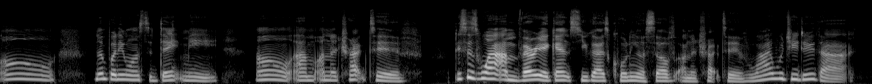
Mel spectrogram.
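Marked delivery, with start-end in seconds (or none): 0.0-4.2 slow, moping, self-pitying whining moan. Imitating a caller who feels sorry for herself: mocking self-pity. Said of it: "the energy of feeling sorry for yourself".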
